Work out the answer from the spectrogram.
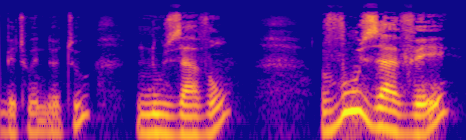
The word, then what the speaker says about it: vous avez: the two, nous avons, vous avez, a Z at the end will produce this E sound, avez, little link between the two, vous avez, ils ont,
